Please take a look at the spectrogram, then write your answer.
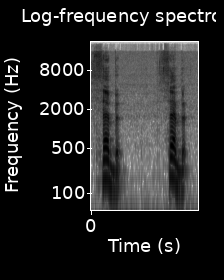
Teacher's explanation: Sortez bien la langue et ne me dites pas seb, seb. Parce que seb, c'est avec une autre lettre. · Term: le tha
